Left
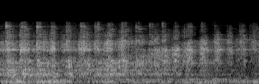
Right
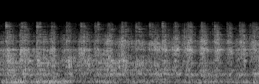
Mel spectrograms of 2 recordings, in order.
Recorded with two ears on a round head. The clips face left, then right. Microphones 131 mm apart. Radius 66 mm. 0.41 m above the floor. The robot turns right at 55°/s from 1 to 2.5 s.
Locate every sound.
0.0 s a lawn mower: 15° left (ahead or behind); by 2.6 s 65° right (ahead or behind)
